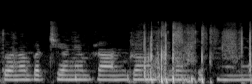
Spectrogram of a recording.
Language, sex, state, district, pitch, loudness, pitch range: Hindi, male, Chhattisgarh, Raipur, 215 Hz, -24 LUFS, 215-220 Hz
